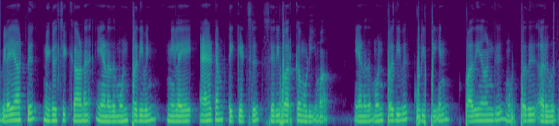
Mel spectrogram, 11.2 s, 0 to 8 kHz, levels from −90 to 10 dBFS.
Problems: background sounds at intervals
